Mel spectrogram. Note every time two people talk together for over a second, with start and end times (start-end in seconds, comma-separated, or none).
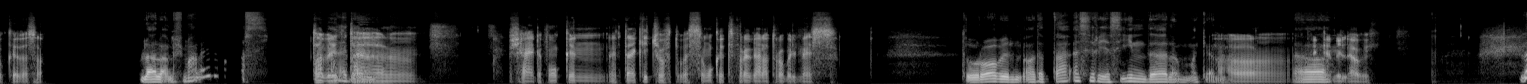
none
